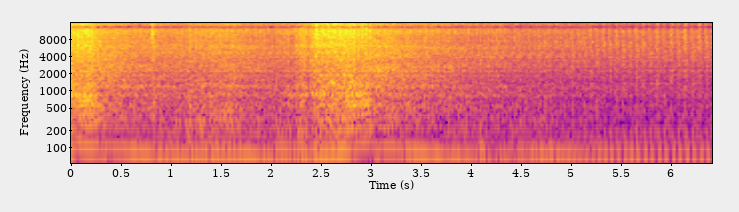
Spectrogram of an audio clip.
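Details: 1970 VW bus flat-four with dual 34 carbs, after tuning and fitting a CSP bell crank linkage; idle screws about two turns out, mixture one and a quarter out: brief blip, then a steady, even low idle without stumbling. Carbs balanced.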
